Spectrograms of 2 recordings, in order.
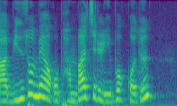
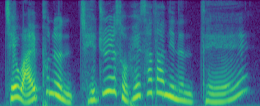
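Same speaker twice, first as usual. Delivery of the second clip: usual speaking voice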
